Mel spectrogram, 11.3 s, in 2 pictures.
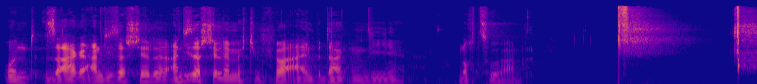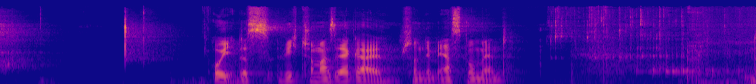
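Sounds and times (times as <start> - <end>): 
speech: 0.0 - 4.0, 7.3 - 9.6
beer bottle cap pops: 4.6 - 6.0
beer fizzing: 9.8 - 11.3.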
